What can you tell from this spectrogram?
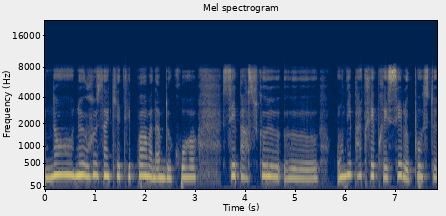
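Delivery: high, slow and loud, overly polite; imitating the director's solicitous manner; mock director voice. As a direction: put on a prim official's voice to reassure. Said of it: "ma petite voix que je viens de prendre".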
